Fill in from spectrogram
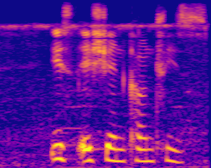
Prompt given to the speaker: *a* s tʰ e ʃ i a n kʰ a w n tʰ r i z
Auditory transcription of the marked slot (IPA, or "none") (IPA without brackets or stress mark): i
